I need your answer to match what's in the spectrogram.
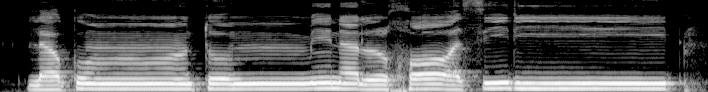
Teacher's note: وقف کریں گے تو وقف میں اس اخیر والے نون کو سائلنٹ کریں گے یعنی ساکن کر دیں گے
